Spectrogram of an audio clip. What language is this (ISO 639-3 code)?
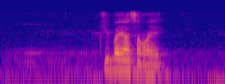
nep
